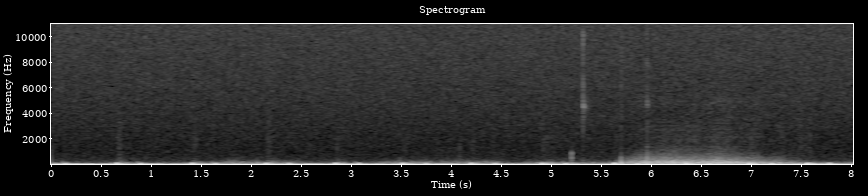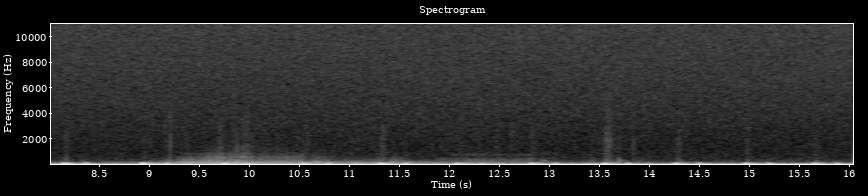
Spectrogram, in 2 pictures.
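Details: Carotid pulse recorded at the person's own neck for ASMR: regular, fairly fast low thumps, with brief rustling bursts of movement noise; the person notes the heart is beating unexpectedly fast.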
